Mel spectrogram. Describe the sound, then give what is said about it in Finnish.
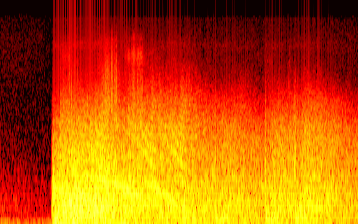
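A heavy artillery barrage pounding the ground on the opposite bank of a river erupts suddenly after a brief quiet moment, becoming a loud, continuous roar of booming explosions with deep rumbling and occasional swells. No one speaks. “Vastarannalla myllersi raskas keskitys maata.”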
